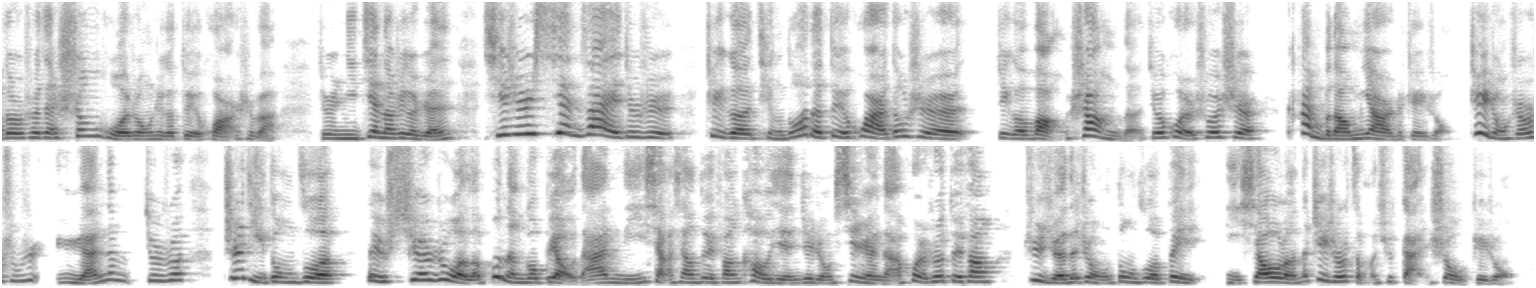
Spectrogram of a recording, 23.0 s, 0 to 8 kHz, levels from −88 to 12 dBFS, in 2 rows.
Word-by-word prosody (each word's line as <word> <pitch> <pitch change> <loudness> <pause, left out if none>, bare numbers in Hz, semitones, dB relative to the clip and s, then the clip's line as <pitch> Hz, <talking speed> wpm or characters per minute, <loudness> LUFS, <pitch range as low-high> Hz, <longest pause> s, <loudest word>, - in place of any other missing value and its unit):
都 265 0 +2
是 260 - -3
说 275 +1 0
在 275 -2 -1
生 365 +7 -6
活 195 - +4
中 195 0 -4
这 195 - -9
个 185 - -2
对 - - -4
话 - - -1
儿， - - -7
是 - - -13
吧？ - - -8 0.3
就 235 - -8
是 230 - -6
你 225 0 -3
见 300 +8 +1
到 255 -1 +1
这 260 - -2
个 225 - 0
人。 195 +5 0 0.2
其 405 - -3
实 440 - +1 0.3
现 - - +5
在 405 -9 +4
就 305 +1 -7
是 - - -2 0.2
这 370 -7 -6
个 250 -3 +4
挺 235 -3 -9
多 350 - -2
的 300 -9 +4
对 285 -2 0
话 305 +4 +4
儿 235 - +4
都 320 +6 -2
是 305 -1 +2 0.2
这 260 - -7
个 220 -1 +1
网 230 0 +2
上 335 - +2
的， - - -10
就 275 0 +2
或 295 0 0
者 295 - +2
说 290 0 +1
是， 275 -7 -1 0.2
看 315 -2 +1
不 215 - -2
到 200 -1 +4
面 230 +4 0
儿 195 -3 +1
的 190 - -13
这 185 -1 -10
种。 - - -14
这 - - +3
种 215 - -3
时 235 - -9
候 255 - +1
儿 - - -2
是 315 +1 -11
不 310 - -10
是 360 - -9
语 225 -1 -11
言 200 +8 +1
的 385 - -6 0.2
就 330 - -8
是 315 - -7
说 360 +1 -2 0.3
肢 485 - -7
体 275 -8 -4
动 255 -2 -3
作 225 -3 +7 0.2
被 280 -2 -1
削 285 +7 +1
弱 370 -3 +5
了， - - 0
不 275 - +5
能 230 -1 -2
够 235 0 -1
表 175 -6 +3
达 205 +2 -1
你 215 +1 -8
想 260 - -3
向 230 -1 -3
对 245 - -4
方 225 -1 -3
靠 230 -1 -2
近 195 -2 -5
这 225 +1 -4
种 190 -1 -5
信 275 +4 -3
任 205 -4 -1
感， 180 +3 -6
或 - - 0
者 - - -3
说 290 - +2
对 285 -2 -1
方 275 -1 +3 0.2
拒 345 - -2
绝 205 -2 +6
的 235 +3 -2
这 265 - -1
种 190 +1 -5
动 265 -4 -3
作 225 -2 0
被 245 -2 -1
抵 205 -4 -12
消 245 +6 +6
了， 215 -3 +4
那 - - -6
这 355 +3 -4
时 285 - -5
候 280 - +3
儿 - - -16
怎 - - -5
么 - - -14
去 265 - -10
感 260 - -3
受 - - -6
这 390 -2 -7
种 310 +1 -8
260 Hz, 320 characters per minute, -23 LUFS, 220-310 Hz, 0.3 s, 作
